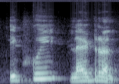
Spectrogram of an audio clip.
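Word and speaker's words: equilateral: हाँ, इसको प्रोनाउंस के लिए अलग अलग किया करो, इक्विलैटरल।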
